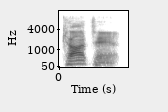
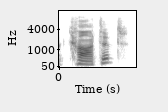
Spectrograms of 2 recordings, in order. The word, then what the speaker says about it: Contant: Caden Contant. Or Contant. I think that's Zach Williams pronounces it.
